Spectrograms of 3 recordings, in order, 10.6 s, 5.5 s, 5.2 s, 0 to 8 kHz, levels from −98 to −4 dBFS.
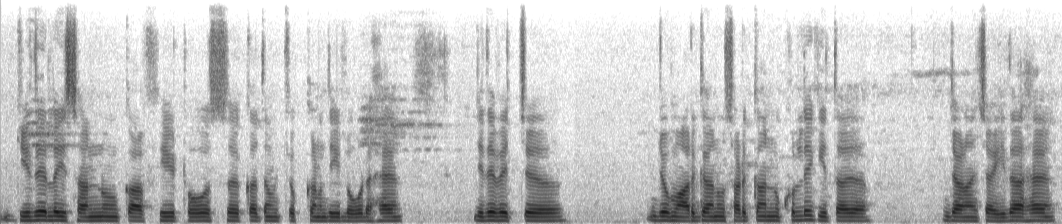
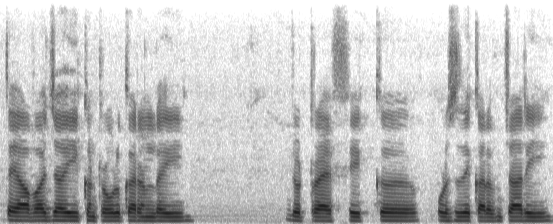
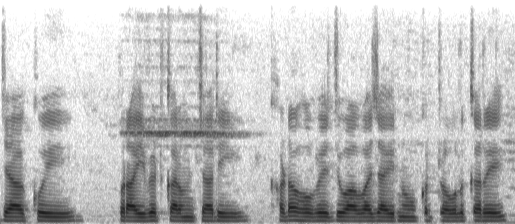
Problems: constant background noise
